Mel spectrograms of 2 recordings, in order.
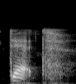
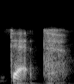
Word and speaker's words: debt: okay yeah that's it debt okay the B is silent debt okay guys so on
